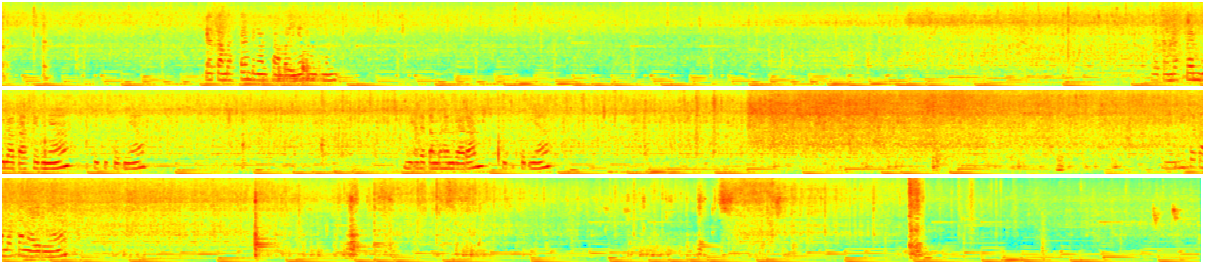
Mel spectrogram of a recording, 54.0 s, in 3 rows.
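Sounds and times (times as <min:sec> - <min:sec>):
background music with bass: 0:00.0 - 0:54.0
shallots sizzling in hot oil: 0:00.0 - 0:54.0
metal spatula stirring in wok: 0:39.8 - 0:43.4, 0:44.6 - 0:48.1, 0:49.6 - 0:50.7.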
